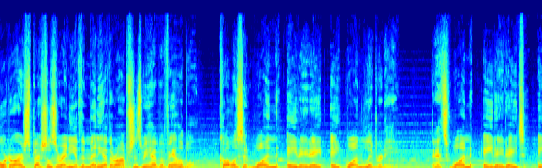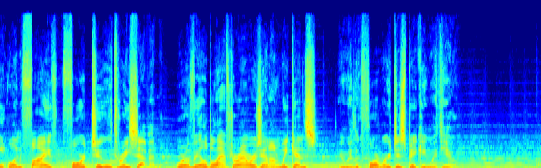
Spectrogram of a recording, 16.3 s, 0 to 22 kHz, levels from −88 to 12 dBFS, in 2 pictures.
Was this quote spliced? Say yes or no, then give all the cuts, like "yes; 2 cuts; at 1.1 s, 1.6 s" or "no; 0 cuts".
no; 0 cuts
